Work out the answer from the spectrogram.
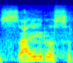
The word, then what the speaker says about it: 사이러스: 성경에 나와 있는 고입니다 그리고이 스라고 하는 말을 말로 발음하면 키스라고 그러고요 영어로 발음하면 사이러스 그래요 혹시 여러분들 들으신 분들 중에서 키루스 사이러스 그 사람들 다이 고레스에 대한 그 다른 식으로 발음을 한 겁니다이 고레스 아고 하는요 사람이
